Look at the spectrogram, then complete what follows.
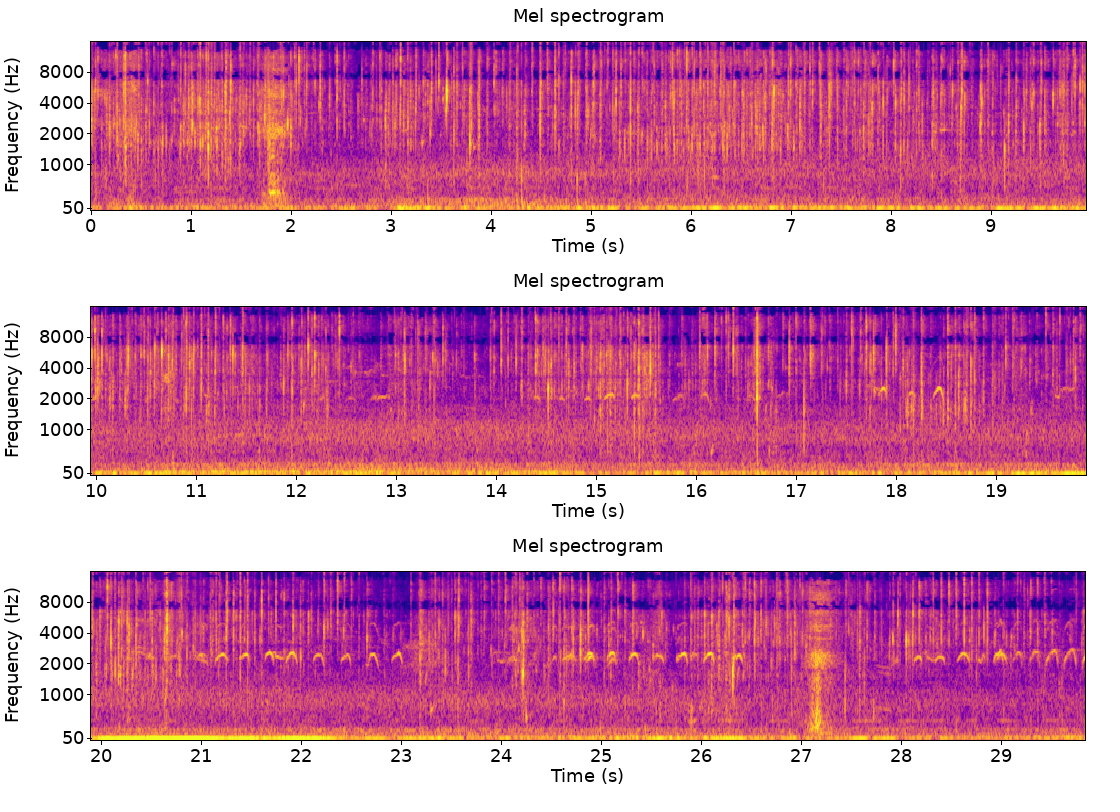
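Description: Mute swan cygnets peeping in runs of short high calls, mostly in the second half, over the scattered wet clicks of swan bills dabbling in shallow water for seeds. A low rumble swells partway through.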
